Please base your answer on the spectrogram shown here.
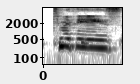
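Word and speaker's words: Timothée: that's all right uh Timothy Shia at or Timote say Timote every now and then because that's supposed to be pronounced that way whatever at age 30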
